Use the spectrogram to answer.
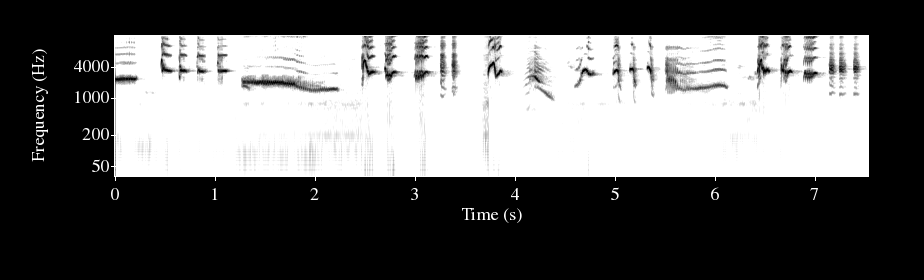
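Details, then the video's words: Asian pied starling singing for pet-starling training: clipped high notes, a long falling whistle, sharp chirps and a descending buzzy phrase, mixing whistles and harsh tones. "Suara Jalak Suren Gacor Full Variasi Cocok Buat Masteran & Pancingan Burung Jalak Agar Gacor Isian"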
